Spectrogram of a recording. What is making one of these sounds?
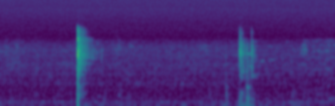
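Metal pliers clack sharply against a table.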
